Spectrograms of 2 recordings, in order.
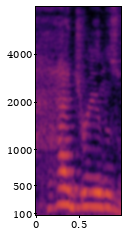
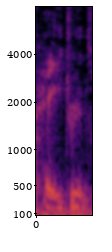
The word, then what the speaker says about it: Hadrian: Hadrian's Wall Hadrian a I would call them hadrians but that's just me uh oh you're you're a you're a long a for the I'm a short a for the h uh 1985 tensions between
